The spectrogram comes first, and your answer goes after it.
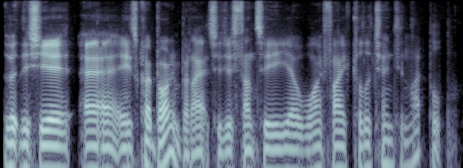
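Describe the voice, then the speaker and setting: A man's voice: fairly low pitch, brisk, darkish tone, no echo, studio quality. A man with a British accent, chatting casually as a co-host on a podcast. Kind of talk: casual chat.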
